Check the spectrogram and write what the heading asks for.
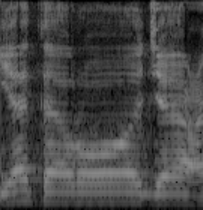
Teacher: تین الف کے برابر لمبا کریں گے عین کو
